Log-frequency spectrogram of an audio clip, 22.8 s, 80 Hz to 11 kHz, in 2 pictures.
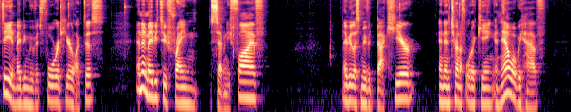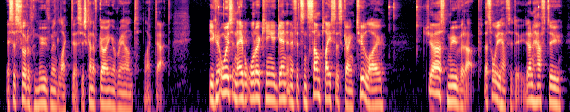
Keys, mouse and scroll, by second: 0.2 g, 2.5-4.3 drag, 4.6-6.5 middle drag, 6.8 g, 9.0 click, 9.9 space, 12.1 KP_0, 14.4 space, 15.8-17.4 drag, 17.6-18.1 middle drag, 18.6 g, 19.8-21.1 drag, 21.4 g.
